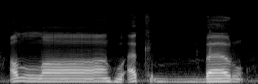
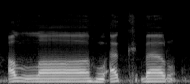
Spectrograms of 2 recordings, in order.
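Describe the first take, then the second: First: The b in akbar is doubled and held. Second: The b in akbar is short and single. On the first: The speaker calls it wrong. "Jangan ... Itu keliru" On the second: The speaker calls it right. "Jadi biasa aja"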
